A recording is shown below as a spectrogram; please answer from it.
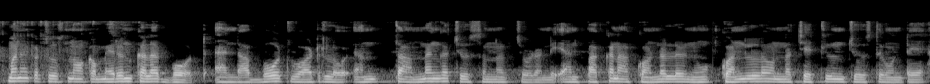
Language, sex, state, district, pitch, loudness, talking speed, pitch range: Telugu, male, Andhra Pradesh, Visakhapatnam, 120 Hz, -20 LUFS, 170 wpm, 115-130 Hz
